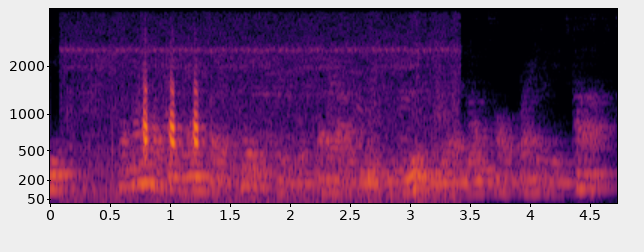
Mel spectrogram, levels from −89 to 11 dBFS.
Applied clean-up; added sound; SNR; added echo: none; Fowl; -4 dB; reverberation time 0.9 s.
